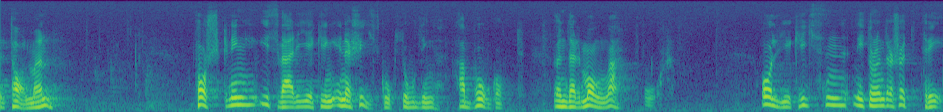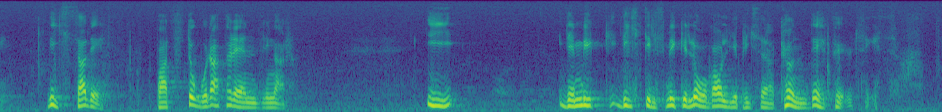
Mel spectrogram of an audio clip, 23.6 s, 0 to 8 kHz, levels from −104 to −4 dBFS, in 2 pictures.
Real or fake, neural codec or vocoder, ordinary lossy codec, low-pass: real; none; none; none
